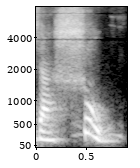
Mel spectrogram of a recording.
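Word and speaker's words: 树: Así que árbol, que se pronuncia shu en chino.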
